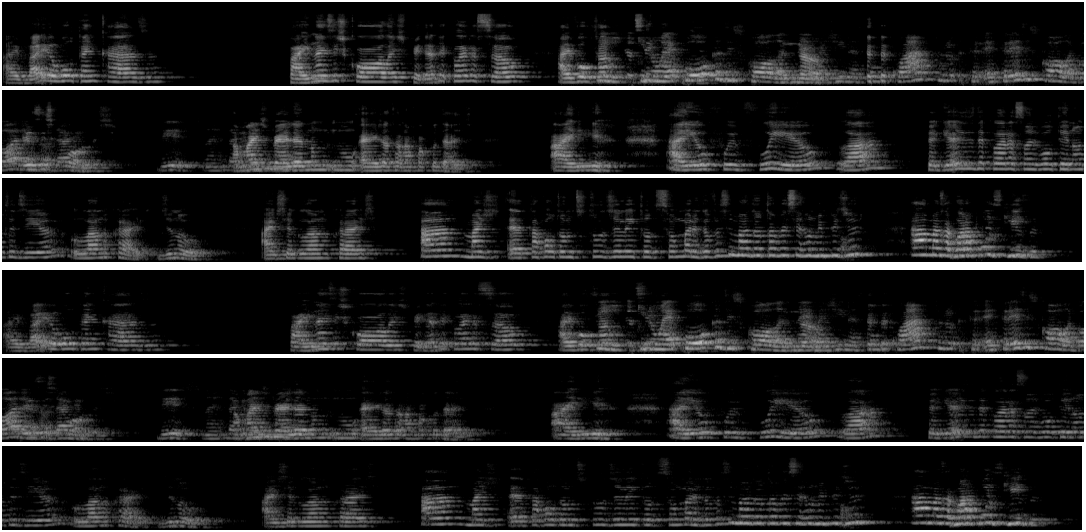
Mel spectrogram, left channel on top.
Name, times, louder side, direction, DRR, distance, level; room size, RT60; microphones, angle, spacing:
voice 1, 0.0-1.6 2.9-5.2 5.6-6.1 6.4-6.6 7.8-8.2 8.6-8.9 11.0-11.8 13.1-15.5 16.3-19.7 20.1-23.7 24.2-25.4 25.8-30.2 30.7-31.3 31.7-32.0, left 4 dB, 80° left, 6 dB, 0.4 m, -34 dB
voice 2, 5.9-11.6 12.4-13.7 31.1-31.9, right 1 dB, 25° right, -2 dB, 0.6 m, -35 dB
2.7 x 2.0 x 2.4 m, 0.64 s
head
